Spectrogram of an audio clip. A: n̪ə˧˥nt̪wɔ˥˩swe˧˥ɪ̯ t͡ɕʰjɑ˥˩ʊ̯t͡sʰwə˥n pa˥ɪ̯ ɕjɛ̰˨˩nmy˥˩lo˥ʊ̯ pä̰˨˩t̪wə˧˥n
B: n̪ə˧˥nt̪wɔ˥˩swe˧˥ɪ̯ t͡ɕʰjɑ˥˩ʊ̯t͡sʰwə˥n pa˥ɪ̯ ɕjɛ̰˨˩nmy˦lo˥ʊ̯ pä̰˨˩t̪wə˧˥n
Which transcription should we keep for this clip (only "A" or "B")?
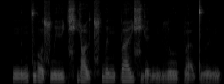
B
